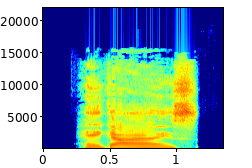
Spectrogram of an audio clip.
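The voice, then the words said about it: Imitates another person's voice. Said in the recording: “I tried to sound like Sydney there... that impression of me”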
